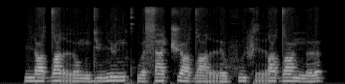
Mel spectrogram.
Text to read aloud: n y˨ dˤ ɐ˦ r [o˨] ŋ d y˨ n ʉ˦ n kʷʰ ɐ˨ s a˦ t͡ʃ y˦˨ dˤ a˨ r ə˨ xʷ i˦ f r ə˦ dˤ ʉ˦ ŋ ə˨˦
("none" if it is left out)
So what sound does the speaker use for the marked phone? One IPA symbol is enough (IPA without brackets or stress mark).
o˨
